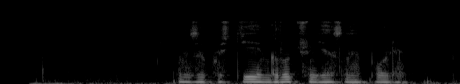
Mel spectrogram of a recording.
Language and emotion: Russian, neutral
